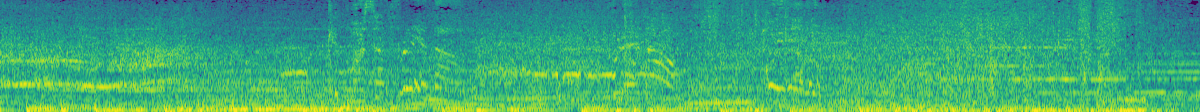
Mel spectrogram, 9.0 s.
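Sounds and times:
car engine and road noise roar: 0:00.0 - 0:08.9
car tires squealing on curve: 0:00.0 - 0:08.9.

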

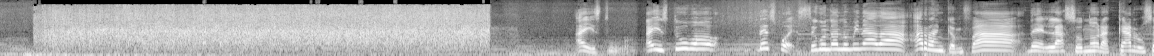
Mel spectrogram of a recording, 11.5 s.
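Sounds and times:
applause: 0:00.3 - 0:04.9
speech: 0:05.8 - 0:11.5.

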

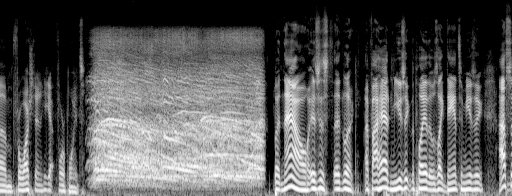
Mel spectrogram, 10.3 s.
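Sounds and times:
speech: 0:00.0 - 0:02.6, 0:05.5 - 0:10.2
crowd booing sound effect: 0:01.8 - 0:05.4.

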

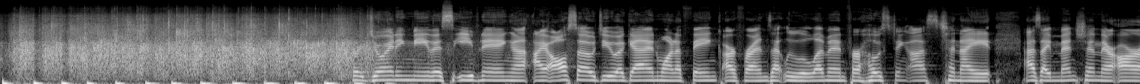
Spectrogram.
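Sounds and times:
audience applause: 0:00.0 - 0:04.1
speech: 0:03.5 - 0:11.4.

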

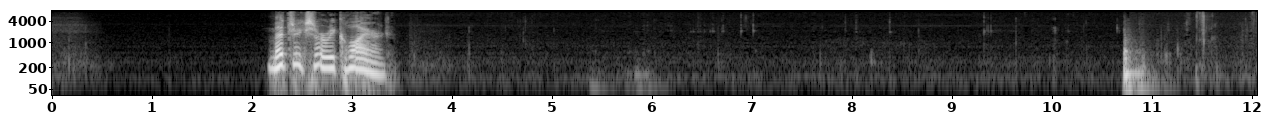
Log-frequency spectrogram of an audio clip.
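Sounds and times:
speech: 0:02.2 - 0:03.4
drinking a sip of water: 0:06.0 - 0:12.0.

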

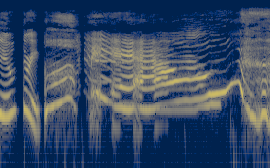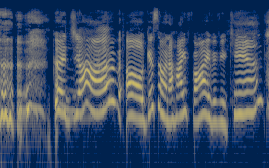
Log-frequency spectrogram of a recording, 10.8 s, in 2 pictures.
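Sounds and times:
speech: 0:00.0 - 0:01.0, 0:05.5 - 0:10.7
several voices imitating a cat's meow: 0:01.8 - 0:04.9.

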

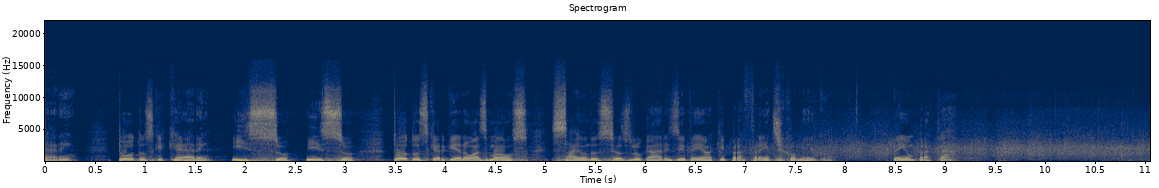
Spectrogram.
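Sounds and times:
speech: 0:00.1 - 0:09.2
audience applause: 0:06.6 - 0:11.0.

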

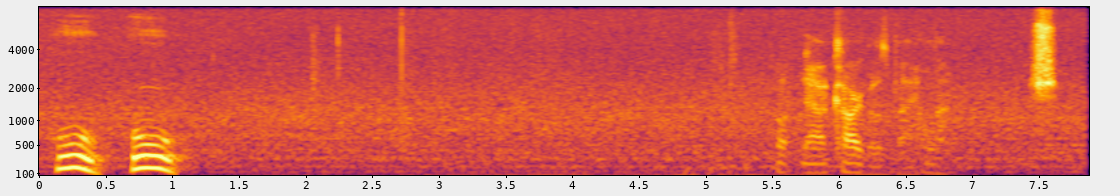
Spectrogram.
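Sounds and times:
owl hooting: 0:00.1 - 0:01.3
speech: 0:00.2 - 0:01.2, 0:06.0 - 0:07.7.

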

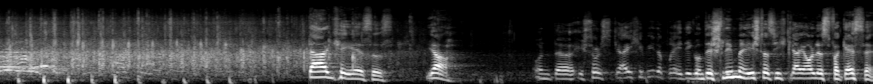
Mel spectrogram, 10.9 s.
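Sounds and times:
regular rhythmic beat of low thumps: 0:00.0 - 0:03.4, 0:06.0 - 0:06.4
audience clapping: 0:00.0 - 0:05.0
speech: 0:03.9 - 0:05.8, 0:06.8 - 0:10.9.

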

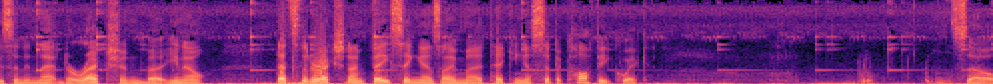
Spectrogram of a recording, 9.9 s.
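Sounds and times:
speech: 0:00.0 - 0:02.1, 0:02.8 - 0:06.5, 0:08.6 - 0:09.9
wind chimes ringing in wind: 0:00.0 - 0:09.9.

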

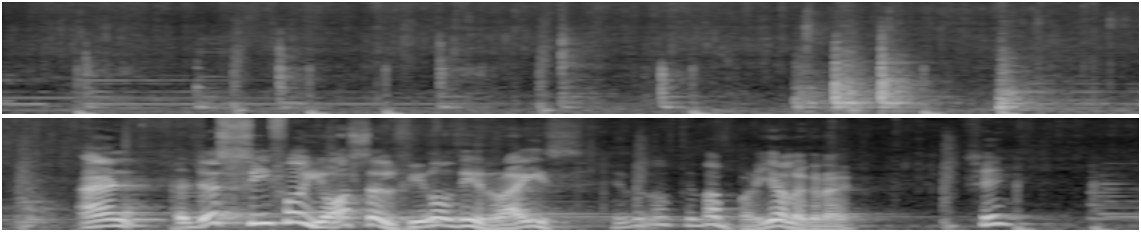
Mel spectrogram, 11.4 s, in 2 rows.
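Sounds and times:
onion and bell peppers sizzling in a hot pan: 0:00.0 - 0:11.3
spoon stirring and scraping a pan: 0:00.6 - 0:06.5
speech: 0:06.1 - 0:11.0.

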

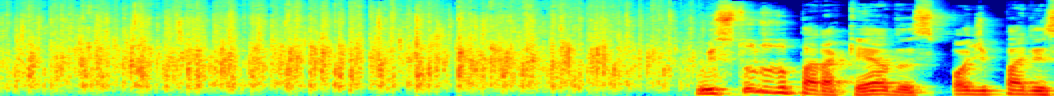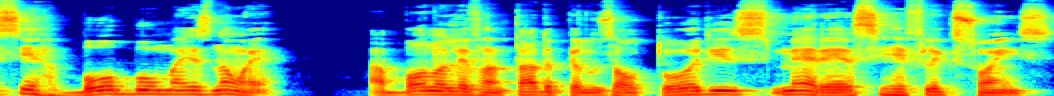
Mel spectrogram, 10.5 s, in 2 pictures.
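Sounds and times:
round of applause: 0:00.0 - 0:03.6
speech: 0:03.5 - 0:10.5.

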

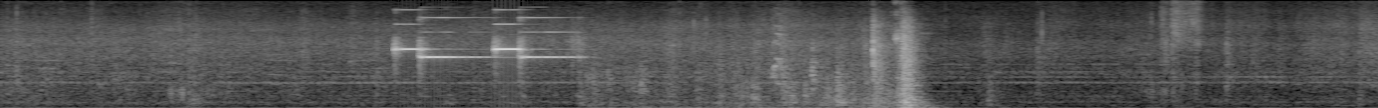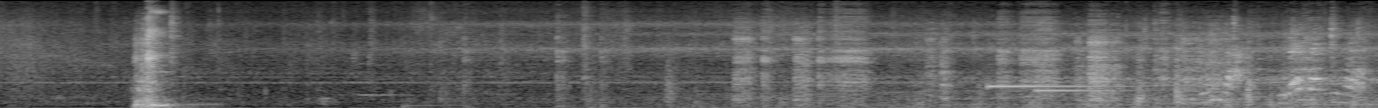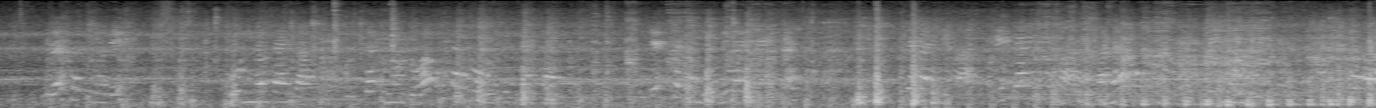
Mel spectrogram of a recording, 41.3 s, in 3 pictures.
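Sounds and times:
train running rumble on the Tōhoku and Kitakami lines: 0:00.0 - 0:04.0, 0:05.2 - 0:41.3
short chime-like electronic tone: 0:04.0 - 0:05.9, 0:23.7 - 0:24.7.

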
